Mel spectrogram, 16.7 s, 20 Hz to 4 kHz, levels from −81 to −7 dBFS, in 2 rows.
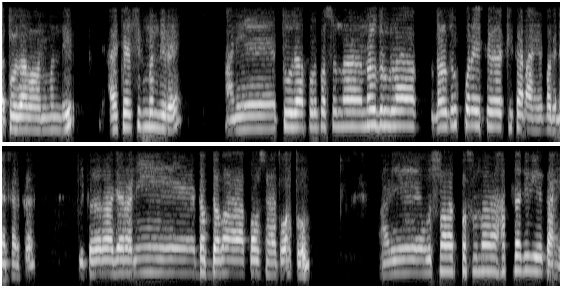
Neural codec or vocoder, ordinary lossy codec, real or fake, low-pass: codec, 32 kHz, 1.9 kbps, SNAC; none; fake; 3.6 kHz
